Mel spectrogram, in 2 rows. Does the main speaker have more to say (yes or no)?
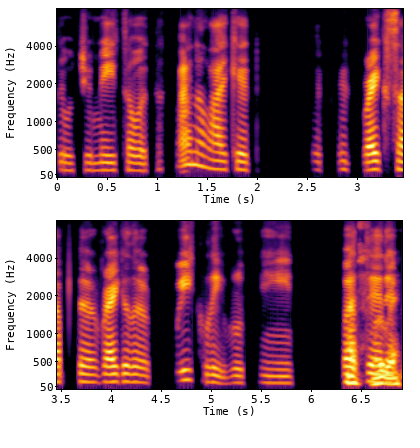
yes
